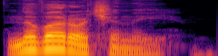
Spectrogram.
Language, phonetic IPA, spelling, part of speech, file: Russian, [nəvɐˈrot͡ɕɪn(ː)ɨj], навороченный, verb / adjective, Ru-навороченный.ogg
- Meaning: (verb) past passive perfective participle of навороти́ть (navorotítʹ); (adjective) equipped with numerous additional features or modifications, tricked-out, loaded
